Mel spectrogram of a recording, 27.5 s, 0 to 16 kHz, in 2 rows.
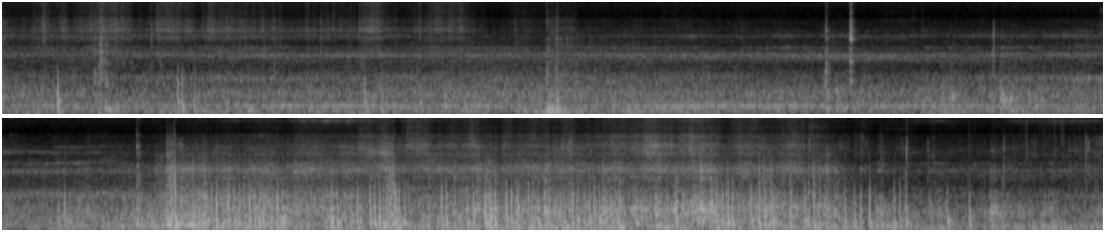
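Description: Running noise of a JNR 185-series express train heard from inside its Green car: a steady rumble of wheels on rail with a low steady hum and a few sharp rail-joint clacks. About halfway through the rumble grows louder and rougher and stays so.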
